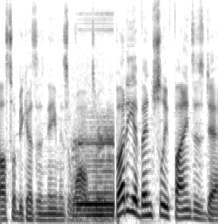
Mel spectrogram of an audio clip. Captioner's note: foghorn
